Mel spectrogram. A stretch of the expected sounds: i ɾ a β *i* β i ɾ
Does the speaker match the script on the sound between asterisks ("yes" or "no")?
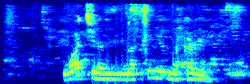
yes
